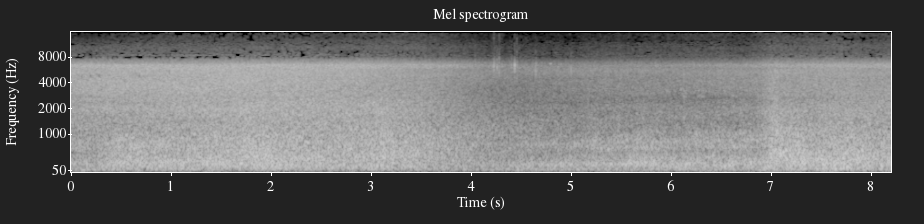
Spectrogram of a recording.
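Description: Storm surf breaking and washing up a pebble beach as a steady, rushing roar. It eases about four seconds in and swells again near the end.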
